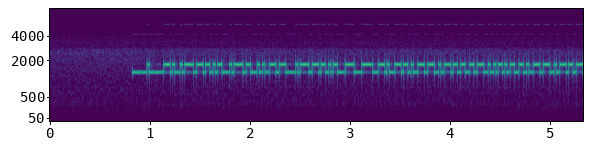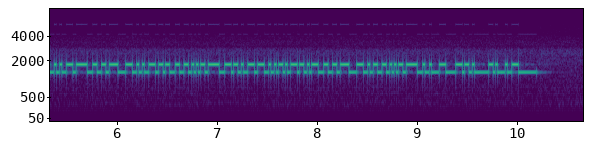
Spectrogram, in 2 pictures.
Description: TTY/TDD text telephone tones (45.45 baud Baudot), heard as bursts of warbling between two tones, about 400 Hz shift, 1600 Hz centre, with hum. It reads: HE BECAME BOTH AN INDIAN NATIONALIST AND ZIONIST. GA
